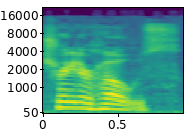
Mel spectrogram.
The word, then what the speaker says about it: Trader Joe's: to the the term Trader Joe's I personally don't pronounce the J for me I pronounce the J with an H so you call it Trader hose correct DeAndre what what's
